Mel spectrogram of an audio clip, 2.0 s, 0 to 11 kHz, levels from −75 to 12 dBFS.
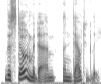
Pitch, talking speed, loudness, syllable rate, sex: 150 Hz, 120 wpm, -18 LUFS, 5.1 syllables/s, male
